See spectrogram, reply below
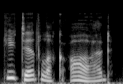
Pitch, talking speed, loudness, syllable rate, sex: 200 Hz, 195 wpm, -16 LUFS, 4.0 syllables/s, female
